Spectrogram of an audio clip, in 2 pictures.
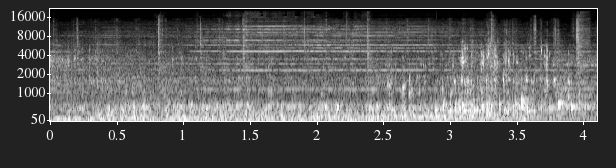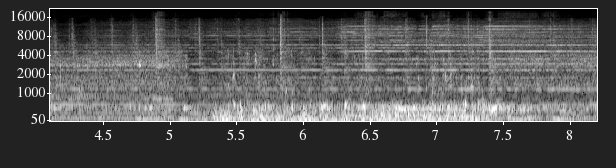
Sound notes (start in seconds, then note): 2.9 water bubbling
